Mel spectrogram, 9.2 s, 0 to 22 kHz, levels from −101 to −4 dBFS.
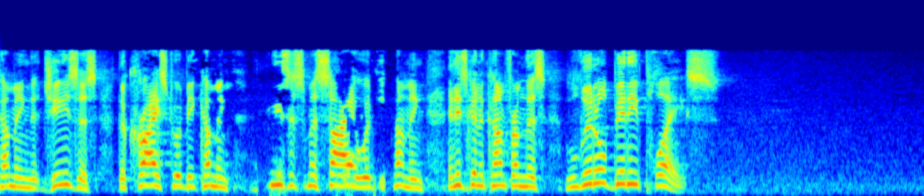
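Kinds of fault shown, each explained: Speech suppressed in double talk: The talker's speech dips four times, likely because the echo canceller heard both sides at once and could not tell the talker from the loudspeaker echo. It then turned both down. Small, shallow dips come at 2.14 to 2.39 s and 3.42 to 3.55 s. The worst is at 2.55 to 2.87 s, where the speech falls by about 35 dB and nearly vanishes. Another clear drop, about 20 dB, follows at 3.75 to 3.97 s.
Other side's voice leaking through: A faint second voice slips into the microphone signal. The device plays the far side on its loudspeaker, and the echo canceller likely left some of it behind. A brief scrap appears at 2.83 to 2.87 s, about 25 dB below the talker, right at the end of the deepest dip. A longer patch at 3.39 to 3.52 s sits about 20 dB below. Both pieces are short.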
